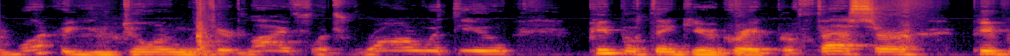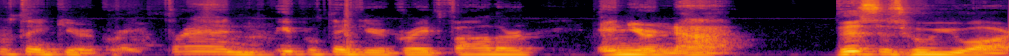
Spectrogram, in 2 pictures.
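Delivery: acted-out, furious, angry rant. Recounting walking down the street, retelling yelling at himself. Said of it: "I started yelling at myself going down the street".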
